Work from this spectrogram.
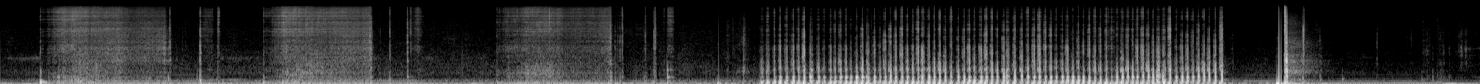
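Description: A rainbow-coated metal knife slices and scrapes through a small, solid purple kinetic sand dome scored in a grid pattern, with a mic mounted near the blade but untouched. Soft, gritty scraping strokes come in separate passes, then a louder, dense crunching stretch follows, ending with a sharp knock. The sand dome is cut apart.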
